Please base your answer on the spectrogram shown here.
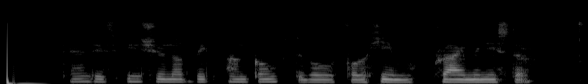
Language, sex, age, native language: Icelandic, male, 30-39, Polish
